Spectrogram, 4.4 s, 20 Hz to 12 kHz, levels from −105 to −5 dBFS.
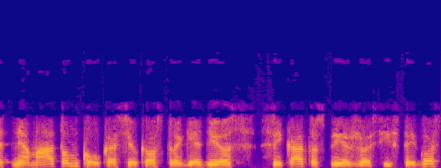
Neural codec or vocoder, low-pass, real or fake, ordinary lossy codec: none; 10.8 kHz; real; MP3, 32 kbps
